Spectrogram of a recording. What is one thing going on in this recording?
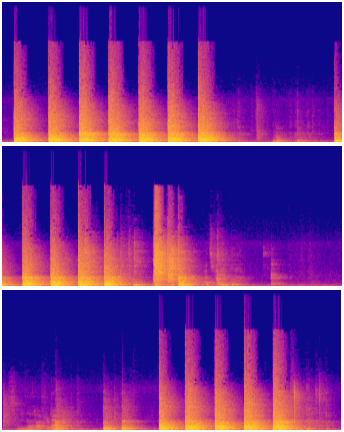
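A wooden mallet strikes a chisel in quick, steady blows, ringing through a small echoing room.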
